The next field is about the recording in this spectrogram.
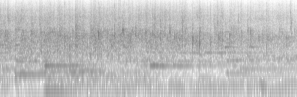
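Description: A church audience applauds in praise, with a continuous, fairly faint wash of clapping over sustained musical tones.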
